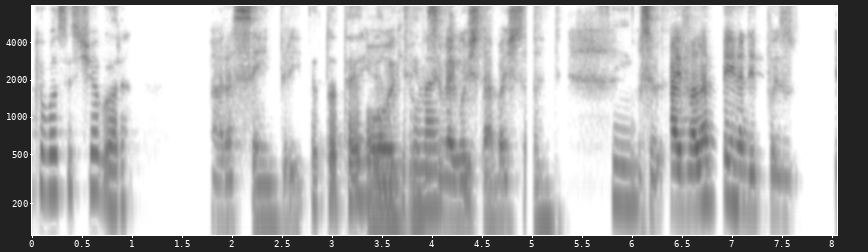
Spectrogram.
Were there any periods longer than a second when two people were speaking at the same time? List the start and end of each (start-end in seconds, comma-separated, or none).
3.3-4.6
